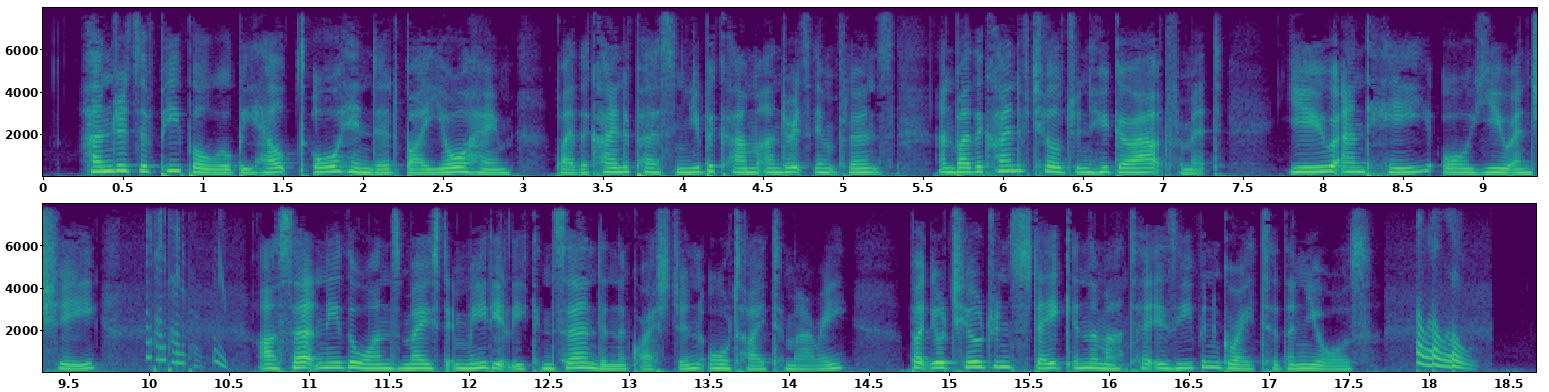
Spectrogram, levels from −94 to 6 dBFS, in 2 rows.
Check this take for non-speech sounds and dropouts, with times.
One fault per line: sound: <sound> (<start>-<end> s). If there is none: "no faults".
sound: chirp (10.0-10.5 s)
sound: chirp (17.9-18.3 s)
